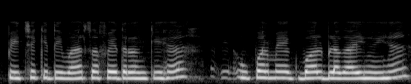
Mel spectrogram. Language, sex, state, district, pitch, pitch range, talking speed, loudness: Hindi, female, Jharkhand, Garhwa, 290 Hz, 280-305 Hz, 205 wpm, -14 LUFS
